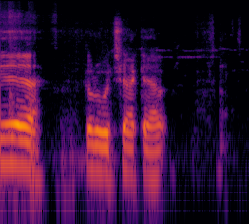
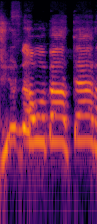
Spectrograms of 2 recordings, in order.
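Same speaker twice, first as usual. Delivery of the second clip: much higher, louder Jamaican question; Jamaican accent; 13 semitones higher, 6 dB louder than usual. Retold or imitated. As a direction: mailman asking in a Jamaican lilt. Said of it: "So he got this Jamaican accent".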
